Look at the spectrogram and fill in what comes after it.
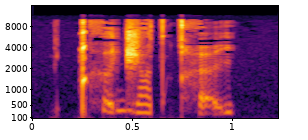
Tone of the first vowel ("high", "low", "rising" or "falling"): high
